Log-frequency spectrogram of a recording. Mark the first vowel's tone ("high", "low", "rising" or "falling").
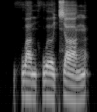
low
